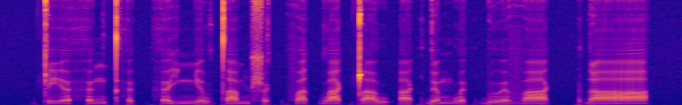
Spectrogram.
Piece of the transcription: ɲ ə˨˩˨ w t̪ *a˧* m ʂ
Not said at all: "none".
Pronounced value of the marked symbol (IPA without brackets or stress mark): a˧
